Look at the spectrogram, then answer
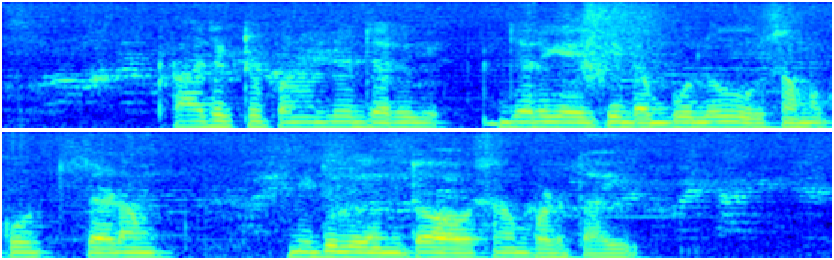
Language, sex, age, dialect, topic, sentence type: Telugu, male, 18-24, Southern, banking, statement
